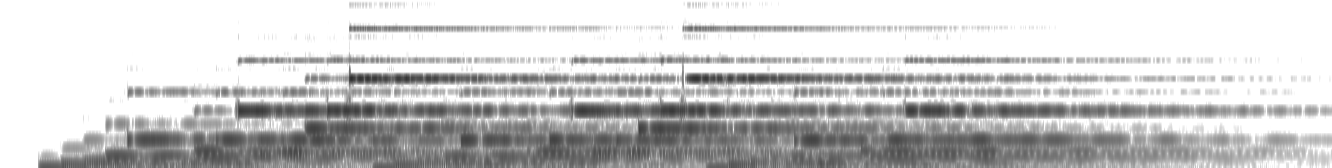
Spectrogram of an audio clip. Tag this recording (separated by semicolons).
Sequence; Synth; Doepfer-Dark-Time; Analog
